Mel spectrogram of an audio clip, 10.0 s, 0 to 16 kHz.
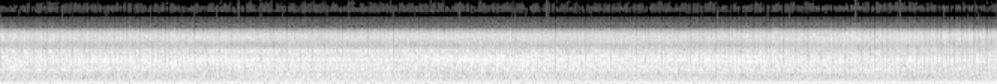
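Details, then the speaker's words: Detroit Diesel 6V53 in a 2004 Ford F-350 with Allison MT-653 automatic, after a rebuilt blower install: loud, even two-stroke diesel clatter holding steady with no misses, surges or knocks; running healthy. "and there you have it running once again"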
